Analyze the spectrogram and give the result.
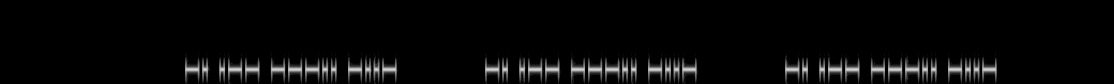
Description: Morse code, heard as a keyed tone, about 28 wpm, 700 Hz. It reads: NW8X NW8X NW8X
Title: USA Call Signs - 4 Characters - Repeated 3x - 28wpm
